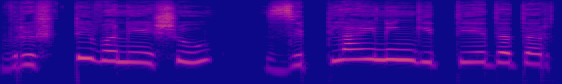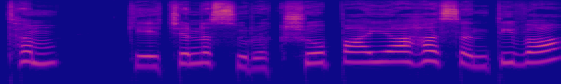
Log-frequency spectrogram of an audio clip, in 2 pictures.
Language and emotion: Sanskrit, fearful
